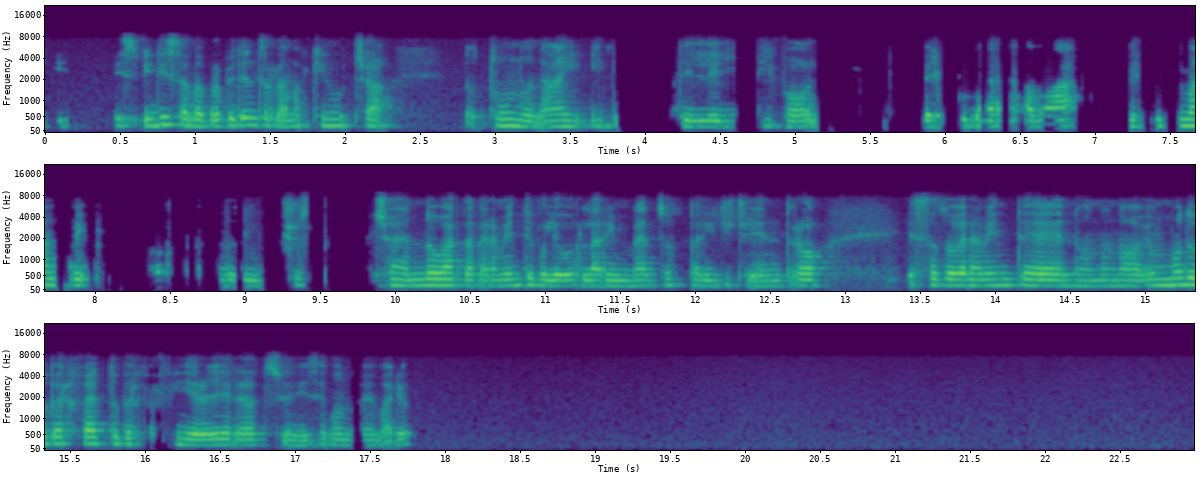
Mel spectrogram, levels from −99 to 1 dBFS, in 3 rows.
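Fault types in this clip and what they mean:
Speech suppressed in double talk: The speech drops sharply, by as much as about 40 dB, in a cluster of gaps between 3.78 and 9.86 s. The longest stretch runs from 5.81 to 9.86 s, with roughly three seconds lost in pieces. Two brief dips follow near 16.0 and 17.4 s, about 15 and 35 dB deep. The likely cause is an echo canceller that, with both sides talking, could not separate the talker from loudspeaker echo and turned both down.
Other side's voice leaking through: Two short scraps of a second voice surface at 5.57 to 5.62 s and 7.98 to 8.05 s. Each lasts only a few tens of milliseconds and sits far below the main speech, at about 35 and 30 dB down. They come through as faint fragments rather than a continuous voice. This is likely residual echo: the far end played on the loudspeaker reached the microphone, and the canceller did not remove all of it.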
